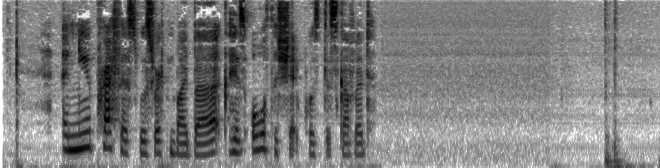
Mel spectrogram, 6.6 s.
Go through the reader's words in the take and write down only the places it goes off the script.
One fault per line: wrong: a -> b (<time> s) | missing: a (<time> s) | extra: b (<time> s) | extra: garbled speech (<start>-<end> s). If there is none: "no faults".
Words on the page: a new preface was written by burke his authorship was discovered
no faults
